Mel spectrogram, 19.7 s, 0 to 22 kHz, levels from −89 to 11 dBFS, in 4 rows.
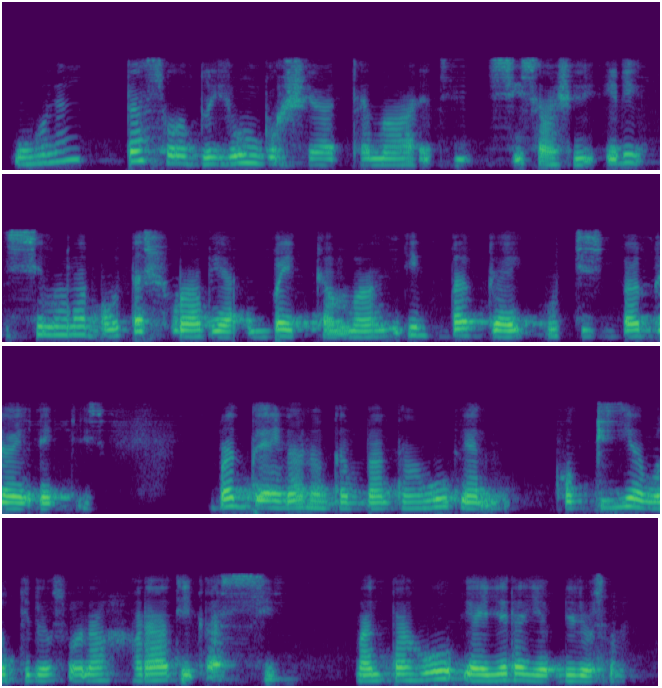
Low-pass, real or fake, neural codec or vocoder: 5.4 kHz; fake; codec, 44.1 kHz, 1.7 kbps, Pupu-Codec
